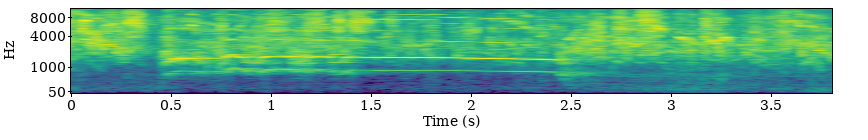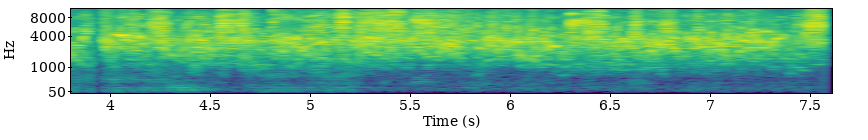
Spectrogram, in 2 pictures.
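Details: Budgerigars chirping: a steady, sustained whistled tone with a lower partner tone holds for about two seconds, then gives way to dense, high, scratchy flock chatter.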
